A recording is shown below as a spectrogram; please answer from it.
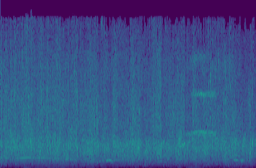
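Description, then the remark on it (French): The live audience of a show recorded in public applauds on request, steadily, a dense wash of many hands clapping at a constant, fairly loud level for the whole few seconds, with no speech over it. “Il me suffit de demander au public présent de se manifester. Applaudissez, s'il vous plaît.”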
